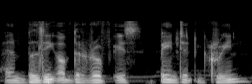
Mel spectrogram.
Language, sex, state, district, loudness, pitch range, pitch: English, male, Arunachal Pradesh, Lower Dibang Valley, -20 LUFS, 100-105 Hz, 100 Hz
